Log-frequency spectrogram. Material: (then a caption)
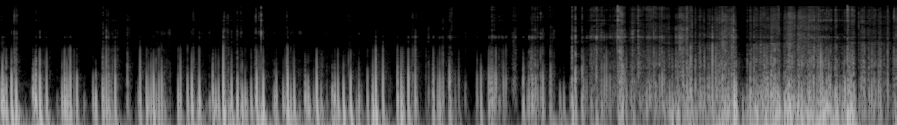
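Cork. Long nails scratch the surface of a round, flat cork coaster with a wood rim. Rapid, dry, low-heavy scratching strokes are heard in quick bursts, becoming a denser, steadier rasp with more hiss over the last few seconds.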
